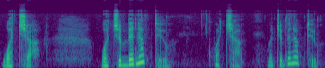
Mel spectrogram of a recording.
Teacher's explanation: you been up to and what have you can get shorten drop the have push the T and the Y together and now you have a cha and you changes to a Whata what you been up to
